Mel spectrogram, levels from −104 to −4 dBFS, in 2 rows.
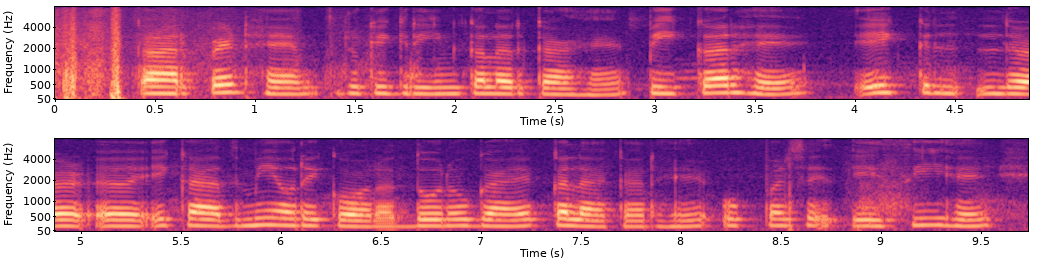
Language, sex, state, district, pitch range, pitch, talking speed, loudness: Hindi, female, Bihar, Begusarai, 195-220 Hz, 205 Hz, 155 wpm, -19 LUFS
